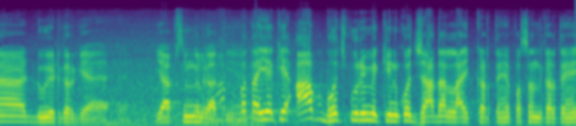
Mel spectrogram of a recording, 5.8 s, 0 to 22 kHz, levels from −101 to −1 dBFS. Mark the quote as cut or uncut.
cut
